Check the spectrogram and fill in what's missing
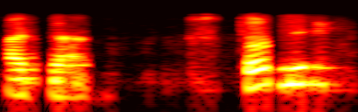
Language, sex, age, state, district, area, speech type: Sindhi, male, 45-60, Maharashtra, Mumbai Suburban, urban, conversation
